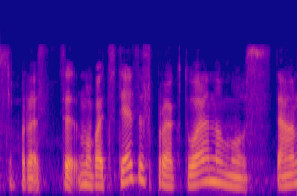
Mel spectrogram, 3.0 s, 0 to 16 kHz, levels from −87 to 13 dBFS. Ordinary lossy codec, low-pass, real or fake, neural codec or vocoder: MP3, 48 kbps; 7.2 kHz; fake; codec, 16 kHz, 4 kbps, FunCodec, trained on LibriTTS, 50 frames a second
